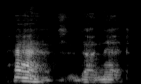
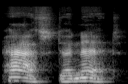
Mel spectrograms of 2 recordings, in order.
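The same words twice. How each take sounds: First: "pas" as one word, slow; drawn-out "pas dot net". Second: Slow, loud "pas dot net" like a fisherman calling for help; fisherman calling his buddy. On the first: Shown as a demonstration. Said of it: "That's what a fisherman would say". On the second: Acted. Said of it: "He turns around to his buddy and he says".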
